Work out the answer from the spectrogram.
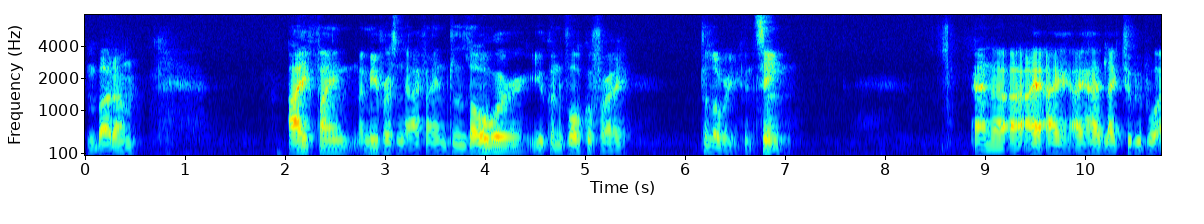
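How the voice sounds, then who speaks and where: Young guy rambling thru singing tips, lowish voice, muffled lo-fi sound. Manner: rambling, many restarts and fillers. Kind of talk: casual spoken tutorial.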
